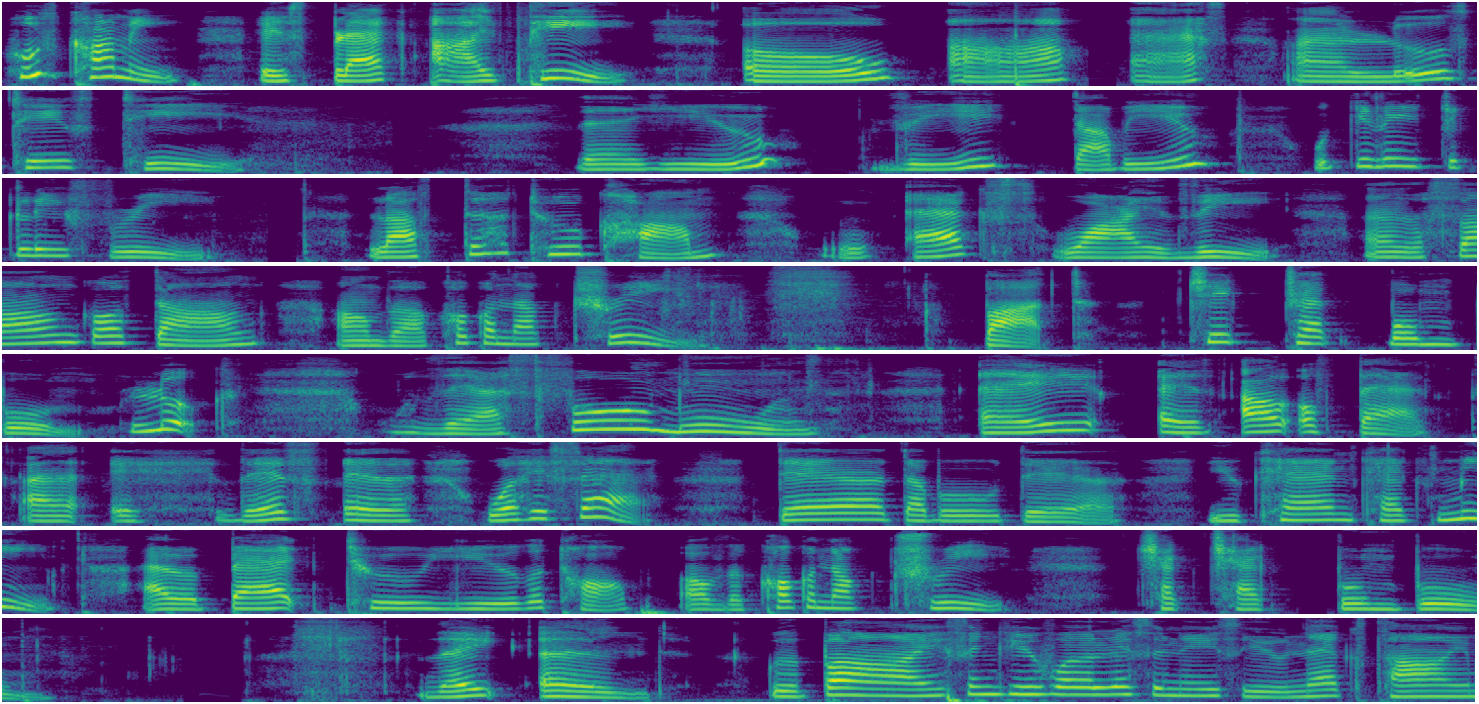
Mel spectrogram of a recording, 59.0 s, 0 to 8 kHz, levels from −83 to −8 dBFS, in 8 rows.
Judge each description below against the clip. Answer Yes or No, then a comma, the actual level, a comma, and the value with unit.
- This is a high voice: Yes, high, 205 Hz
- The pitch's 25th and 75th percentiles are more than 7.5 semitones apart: No, wide, 5.4 semitones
